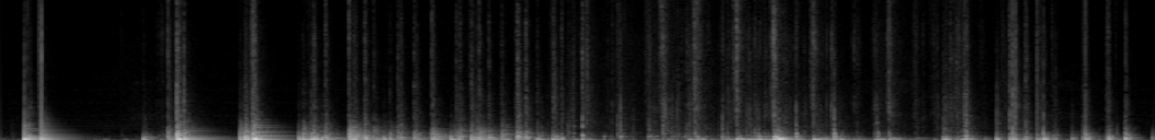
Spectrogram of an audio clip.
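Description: A large, hollow, air-filled blue latex balloon, inflated and held against the mic, is tapped with fingertips and nails. A rapid, uneven series of short, dull thunks rings out, each with a booming low resonance and almost no high end.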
